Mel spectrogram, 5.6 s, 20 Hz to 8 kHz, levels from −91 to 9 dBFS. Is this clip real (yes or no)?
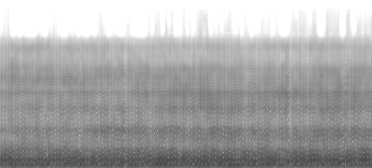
no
